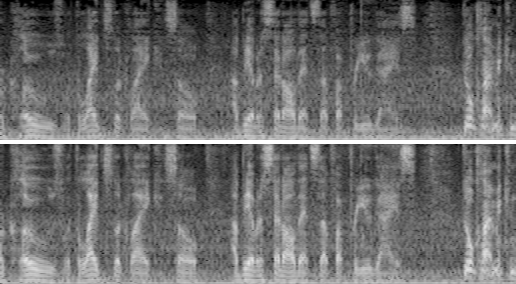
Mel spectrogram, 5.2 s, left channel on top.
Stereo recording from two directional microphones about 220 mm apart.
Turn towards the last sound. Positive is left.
turn(degrees=-25)  # may be behind; listen again after turning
